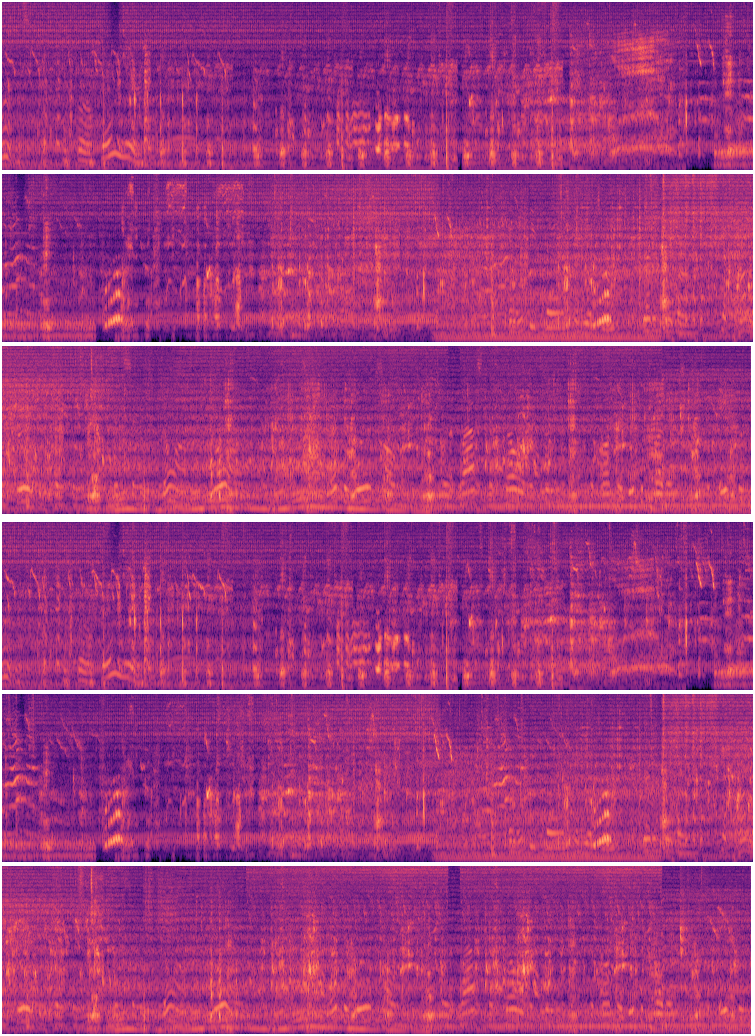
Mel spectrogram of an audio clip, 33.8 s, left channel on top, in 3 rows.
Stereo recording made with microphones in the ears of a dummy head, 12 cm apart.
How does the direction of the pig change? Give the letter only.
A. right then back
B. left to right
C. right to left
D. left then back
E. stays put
C.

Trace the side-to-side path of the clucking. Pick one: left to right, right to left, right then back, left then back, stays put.
stays put.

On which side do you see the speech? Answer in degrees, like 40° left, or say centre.
40° left.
